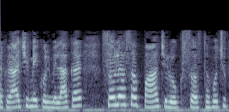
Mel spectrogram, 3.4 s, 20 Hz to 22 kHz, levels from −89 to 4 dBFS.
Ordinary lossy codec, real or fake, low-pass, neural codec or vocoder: none; real; 7.2 kHz; none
